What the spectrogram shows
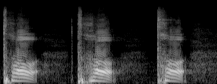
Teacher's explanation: masih banyak orang yang melafalkan huruf to, jangan sampai ada keluar nafas ya. To. To nggak punya sifat hams, hati-hati. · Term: jahar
